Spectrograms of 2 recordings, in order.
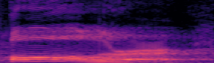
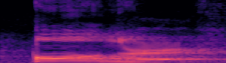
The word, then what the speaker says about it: honor: inglês, observem a pronúncia, honor. Esse H é um H mudo. Então, nesse caso, você vai dizer an honor e não a honor, tudo bem?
